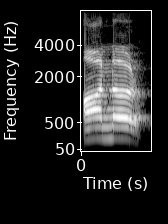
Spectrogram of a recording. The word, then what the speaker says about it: honor: Some words do not pronounce the sound of H, जो ignore ही कर देते हैं। Example है सर honor, honesty, hour.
